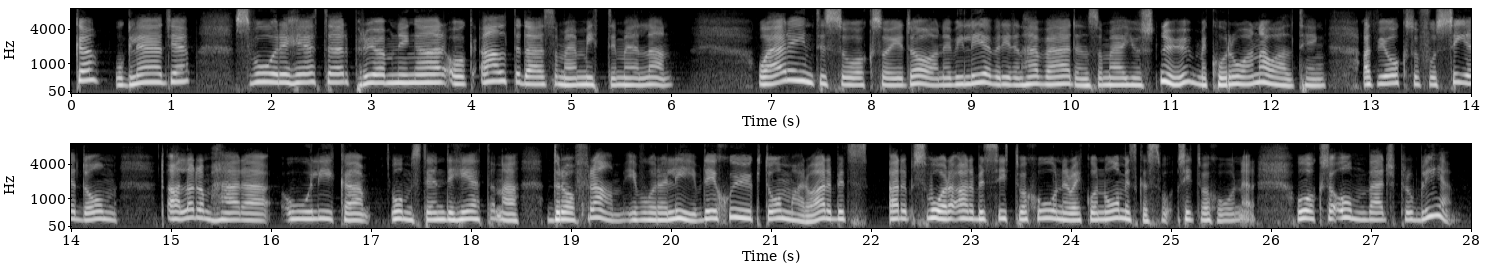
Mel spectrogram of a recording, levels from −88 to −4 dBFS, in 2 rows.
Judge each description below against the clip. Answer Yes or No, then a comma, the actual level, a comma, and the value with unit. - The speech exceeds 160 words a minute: No, average, 135 wpm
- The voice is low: No, high, 225 Hz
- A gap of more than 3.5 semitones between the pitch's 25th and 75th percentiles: No, average, 3.2 semitones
